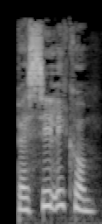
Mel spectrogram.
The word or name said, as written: basilikum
